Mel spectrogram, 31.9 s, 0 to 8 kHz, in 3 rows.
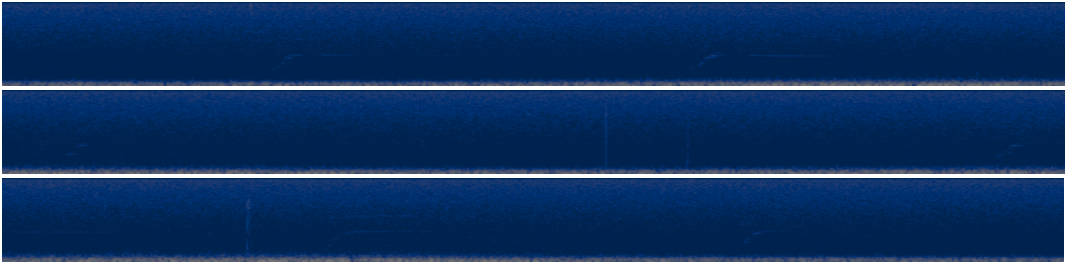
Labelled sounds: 3.2	3.5	humpback whale, 1.0 to 1.1 kHz
7.0	8.0	humpback whale, 0.80 to 1.2 kHz
24.7	25.2	humpback whale, 0.90 to 1.1 kHz
28.8	29.1	humpback whale, 0.83 to 1.1 kHz

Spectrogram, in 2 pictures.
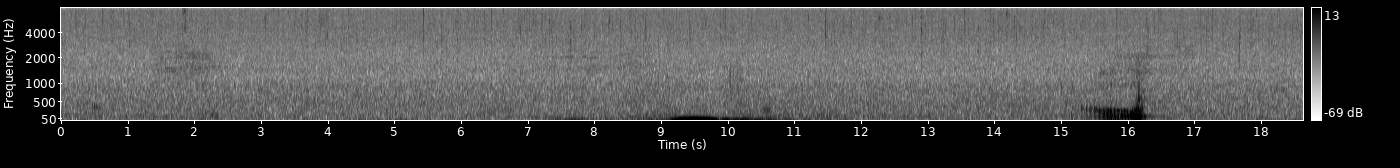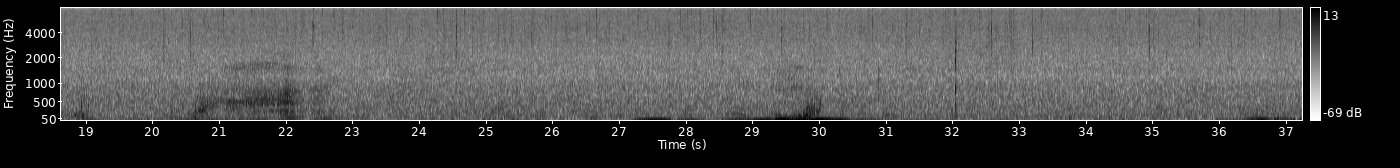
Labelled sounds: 1.8	2.1	humpback whale, 2.0 to 2.3 kHz
21.1	21.8	humpback whale, 1.3 to 1.8 kHz

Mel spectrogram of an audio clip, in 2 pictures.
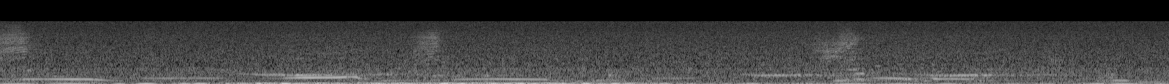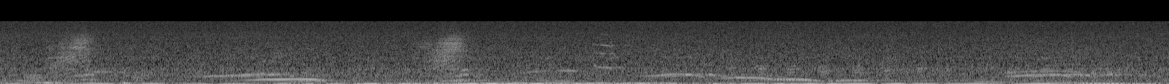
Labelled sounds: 0.0	0.3	humpback whale, 1.9 to 2.2 kHz
8.1	8.5	humpback whale, 1.7 to 1.9 kHz
17.6	17.9	humpback whale, 2.2 to 2.6 kHz

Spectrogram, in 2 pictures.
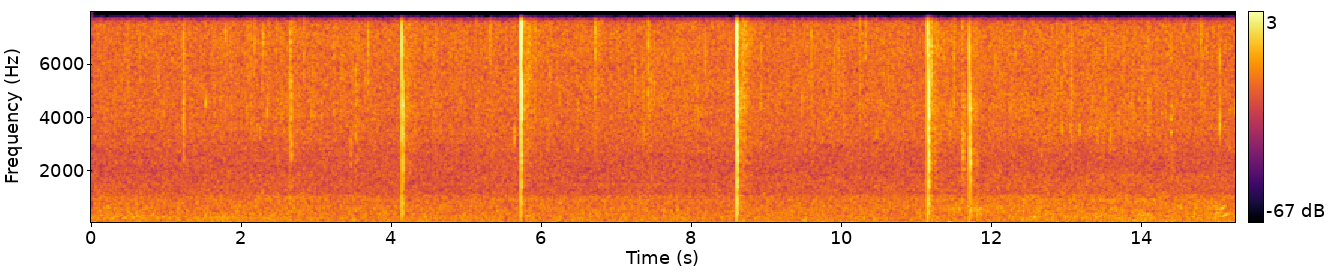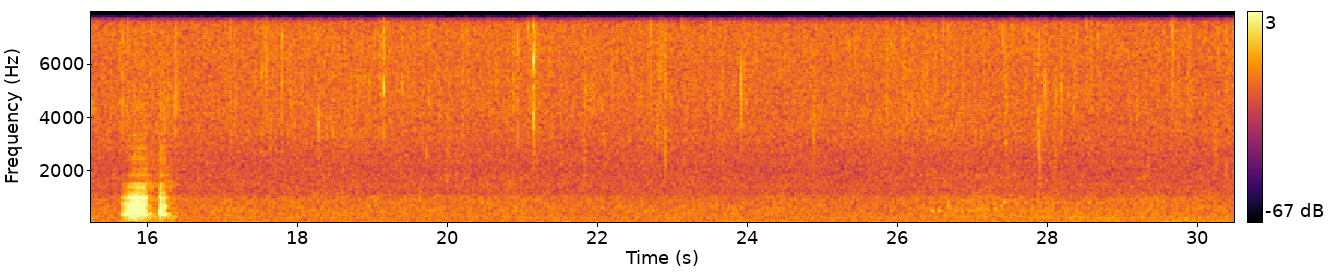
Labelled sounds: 15.6	16.0	croaking sound likely from a nearby submerged object, 0.91 to 1.0 kHz

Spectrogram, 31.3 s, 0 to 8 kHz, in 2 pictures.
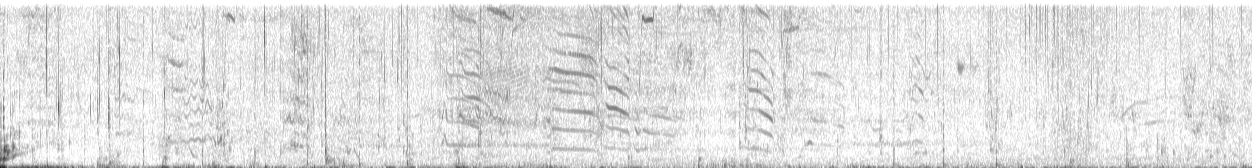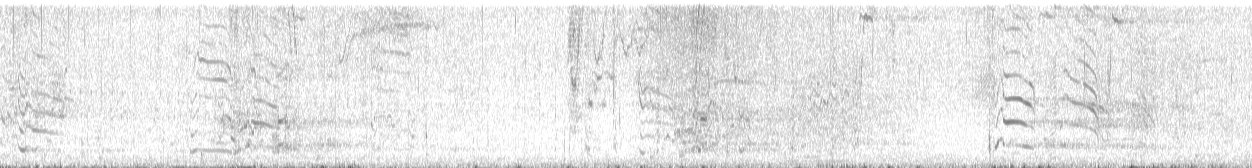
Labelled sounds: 1.5	3.0	killer whale, southern Alaska resident, 0.62 to 7.5 kHz
3.6	4.0	killer whale, southern Alaska resident, 0.75 to 7.2 kHz
4.3	4.6	killer whale, southern Alaska resident, 0.39 to 3.3 kHz
5.5	8.5	killer whale, southern Alaska resident, 0.43 to 8.0 kHz
9.3	9.8	killer whale, southern Alaska resident, 0.55 to 8.0 kHz
10.1	10.6	killer whale, southern Alaska resident, 0.96 to 8.0 kHz
11.3	11.7	killer whale, southern Alaska resident, 0.50 to 6.4 kHz
14.1	14.7	killer whale, southern Alaska resident, 1.9 to 4.7 kHz
15.9	16.5	killer whale, southern Alaska resident, 0.66 to 7.4 kHz
17.9	19.5	killer whale, southern Alaska resident, 0.55 to 8.0 kHz
20.2	20.9	killer whale, southern Alaska resident, 2.3 to 8.0 kHz
23.6	25.4	killer whale, southern Alaska resident, 0.52 to 4.3 kHz
25.8	26.6	killer whale, southern Alaska resident, 0.84 to 7.7 kHz
27.9	31.2	killer whale, southern Alaska resident, 0.59 to 8.0 kHz

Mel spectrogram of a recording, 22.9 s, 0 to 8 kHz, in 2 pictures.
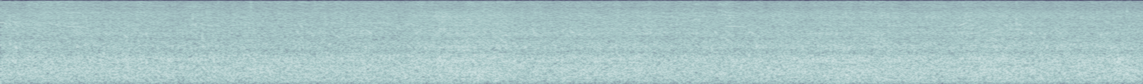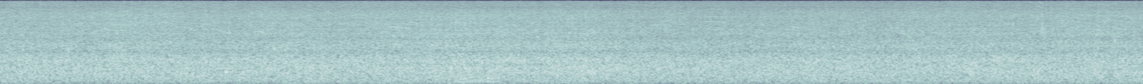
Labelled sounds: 17.7	18.1	Pacific white-sided dolphin, 6.3 to 6.8 kHz

